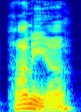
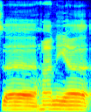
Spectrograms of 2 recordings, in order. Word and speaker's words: Haniyeh: over there in Iran, Haniyeh. I think Haniyeh. I think it's Haniyeh is how you pronounce it.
